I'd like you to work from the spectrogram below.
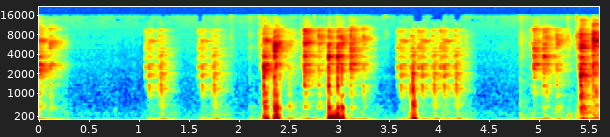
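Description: Fingers type on a computer keyboard while writing JavaScript code, with bursts of quick, close key clicks broken by short pauses and several heavier single strokes like the Enter key; no talking.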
